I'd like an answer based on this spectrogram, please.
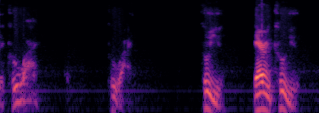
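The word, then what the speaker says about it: Derinkuyu: cool guy who you Darren kuyu Darian cuyu exactly that would be more of the pronunciation but durian cuyu is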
